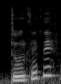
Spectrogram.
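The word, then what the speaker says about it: Turguénev: En el caso de Rusia, que es la otra frontera, y a través de la vida de Turkenf, así es que se pronuncia, es que entendemos cómo este autor, pero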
